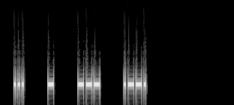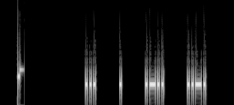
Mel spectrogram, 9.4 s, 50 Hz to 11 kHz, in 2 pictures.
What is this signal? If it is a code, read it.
Morse code, heard as a keyed tone, about 32 wpm, spaced as for 14 wpm, 700 Hz. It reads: STOP SELF
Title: 4x Character Spacing - Top 300 Words - 30wpm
